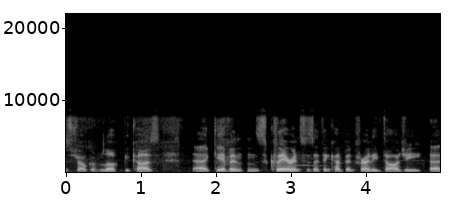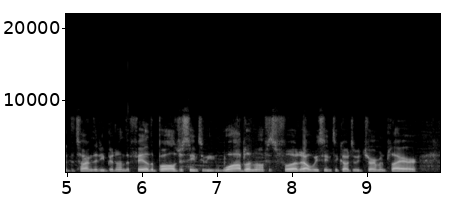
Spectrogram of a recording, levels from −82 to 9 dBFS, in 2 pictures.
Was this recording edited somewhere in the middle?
no; 0 cuts

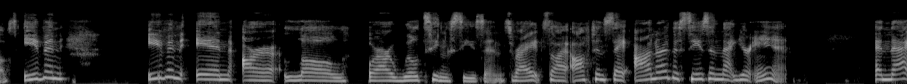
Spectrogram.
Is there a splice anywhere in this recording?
no; 0 cuts

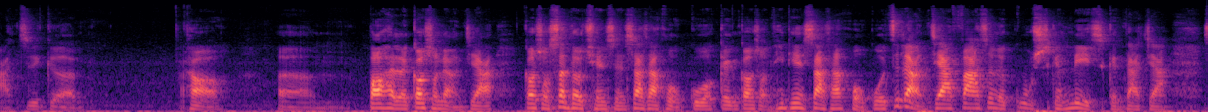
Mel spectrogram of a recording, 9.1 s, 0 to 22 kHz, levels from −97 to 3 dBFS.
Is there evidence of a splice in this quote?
no; 0 cuts

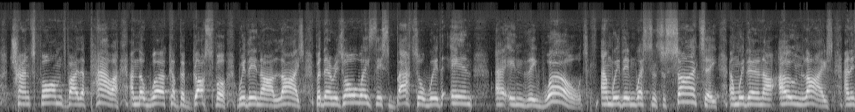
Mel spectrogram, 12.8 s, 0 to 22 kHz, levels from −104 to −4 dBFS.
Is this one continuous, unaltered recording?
yes; 0 cuts

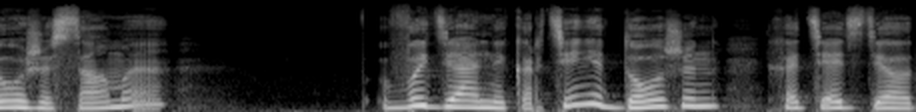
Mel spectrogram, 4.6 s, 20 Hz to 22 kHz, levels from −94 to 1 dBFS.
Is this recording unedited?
yes; 0 cuts

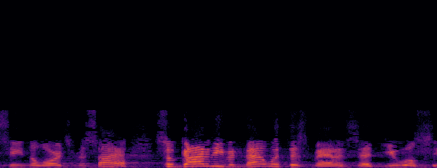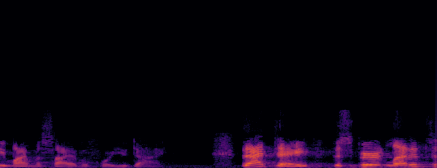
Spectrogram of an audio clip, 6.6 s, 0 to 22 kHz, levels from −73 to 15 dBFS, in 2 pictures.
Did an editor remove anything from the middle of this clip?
no; 0 cuts

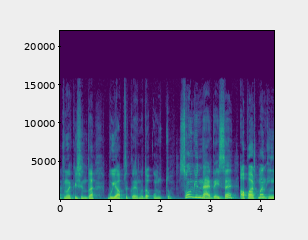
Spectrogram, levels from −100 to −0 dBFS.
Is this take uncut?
yes; 0 cuts

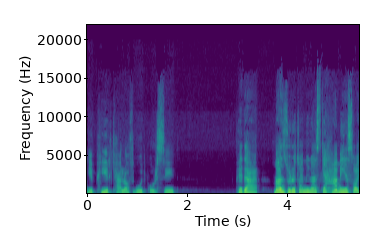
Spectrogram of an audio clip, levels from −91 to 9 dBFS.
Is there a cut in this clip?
yes; 1 cut; at 0.9 s

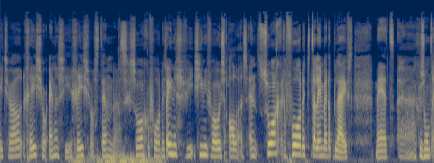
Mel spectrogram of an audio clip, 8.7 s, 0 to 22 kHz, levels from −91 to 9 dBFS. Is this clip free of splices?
no; 3 cuts; at 3.3 s, 6.2 s, 6.7 s

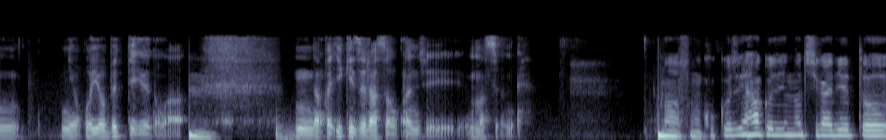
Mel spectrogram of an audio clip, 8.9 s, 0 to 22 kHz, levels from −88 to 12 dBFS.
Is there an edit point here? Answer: no; 0 cuts

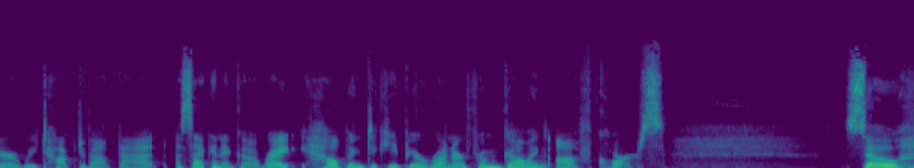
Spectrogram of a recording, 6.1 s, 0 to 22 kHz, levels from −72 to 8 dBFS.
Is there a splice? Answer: no; 0 cuts

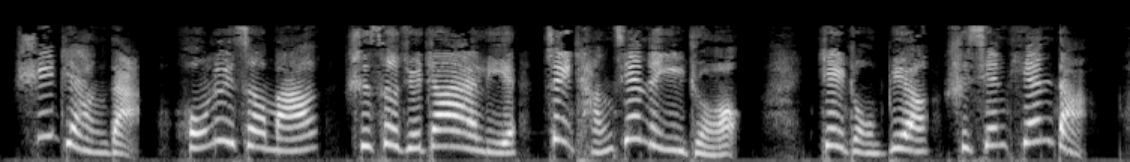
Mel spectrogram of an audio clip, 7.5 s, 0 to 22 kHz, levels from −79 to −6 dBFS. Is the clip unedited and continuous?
no; 1 cut; at 1.1 s

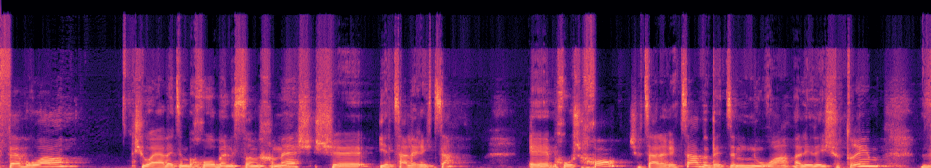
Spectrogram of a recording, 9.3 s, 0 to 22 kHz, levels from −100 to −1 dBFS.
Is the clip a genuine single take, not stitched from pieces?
yes; 0 cuts

